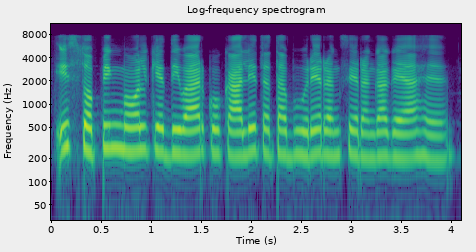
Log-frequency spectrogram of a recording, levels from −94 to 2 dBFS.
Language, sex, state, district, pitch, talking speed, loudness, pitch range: Hindi, female, Jharkhand, Ranchi, 230 Hz, 205 wpm, -17 LUFS, 220-245 Hz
